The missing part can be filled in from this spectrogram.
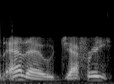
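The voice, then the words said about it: Bad put-on Australian accent. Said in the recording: “my terrible Australian accent, which sounds more like a Lucky Charms leprechaun than an Australian person”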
